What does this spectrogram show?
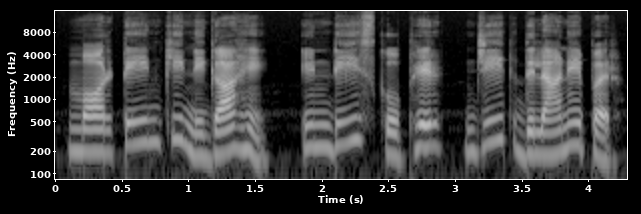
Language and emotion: Hindi, neutral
